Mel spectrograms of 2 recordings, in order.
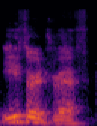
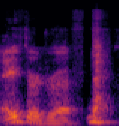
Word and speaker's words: Aetherdrift: knows it is the pre-release weekend for ether drift or as the uncultured of us call it ather drift so I appreciate the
